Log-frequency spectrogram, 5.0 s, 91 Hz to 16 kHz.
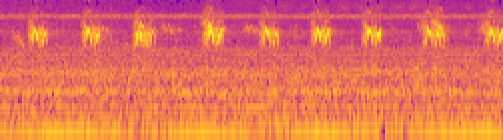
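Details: Ospreys, a breeding couple at their nest near Charlo, Montana, captured by a camera on 17 August 2018 in the afternoon; shrill, high whistled cheeps, nine in five seconds, steady and insistent, with faint background hum.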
